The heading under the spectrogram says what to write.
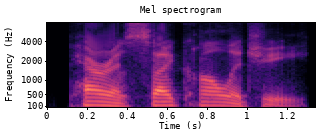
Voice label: "parapsychology", American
